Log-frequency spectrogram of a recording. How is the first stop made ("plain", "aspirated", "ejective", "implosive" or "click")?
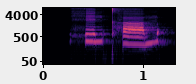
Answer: aspirated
